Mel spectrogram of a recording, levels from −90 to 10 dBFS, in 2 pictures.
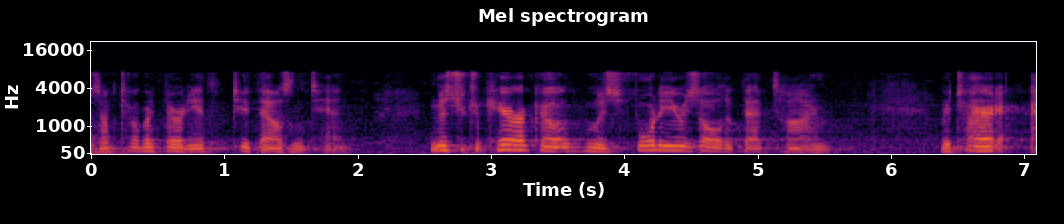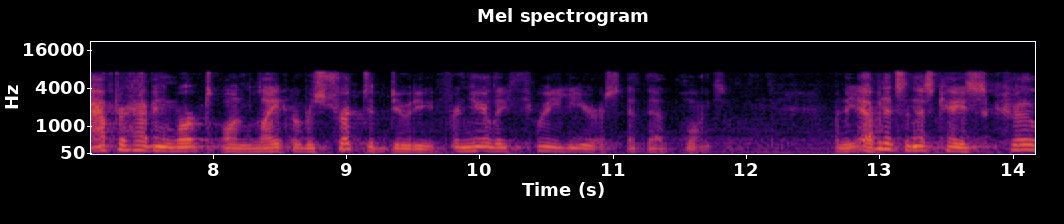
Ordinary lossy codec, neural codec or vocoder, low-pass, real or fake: Opus, 24 kbps; codec, 16 kHz in and 24 kHz out, 1.1 kbps, FireRedTTS-2 codec; 7.2 kHz; fake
